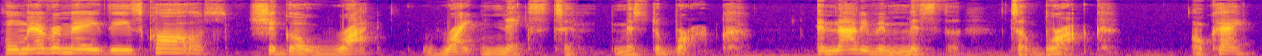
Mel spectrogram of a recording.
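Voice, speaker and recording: An American vlogger giving casual, opinionated commentary straight to viewers, emphatic and conversational, often posing rhetorical questions. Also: mid-range voice. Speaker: host of a true-crime commentary channel.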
